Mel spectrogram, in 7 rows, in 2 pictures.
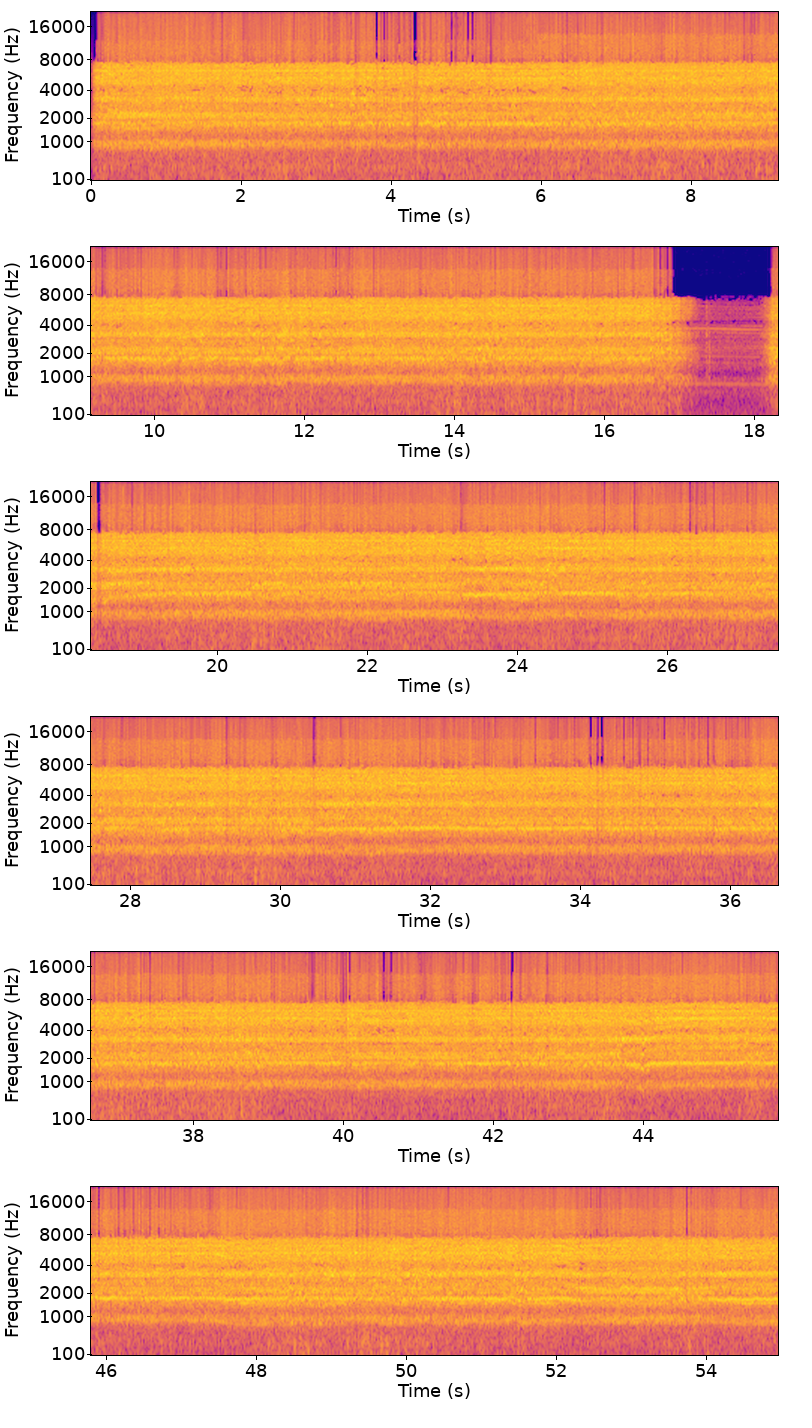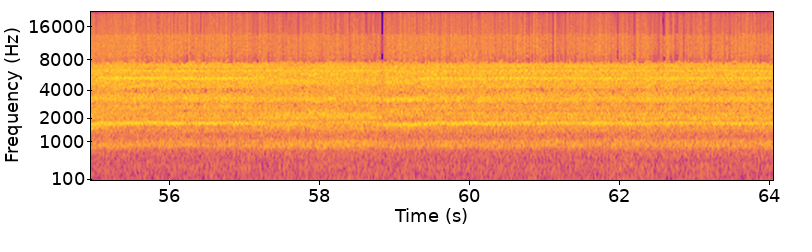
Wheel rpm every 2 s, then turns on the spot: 220, 230, 230, 230, 230, 230, 230, 230, 130, 120, 230, 220, 230, 230, 230, 220, 230, 230, 230, 230, 230, 230, 230, 230, 220, 220, 220, 220, 230, 230, 230, 230.
none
